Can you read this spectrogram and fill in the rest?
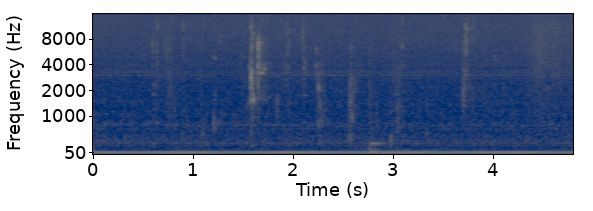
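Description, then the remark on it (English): Wet mouth sounds of someone sipping and swallowing water to ease a dry mouth, a few small clicks and gulps over a low steady hum, with no talking. “And I think the noises I made were even grosser while I was swallowing it.”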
